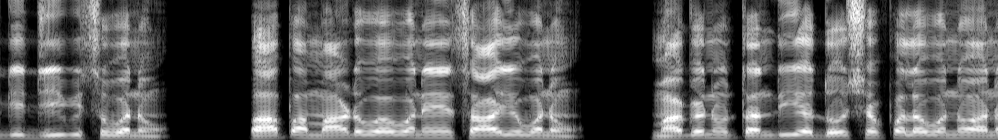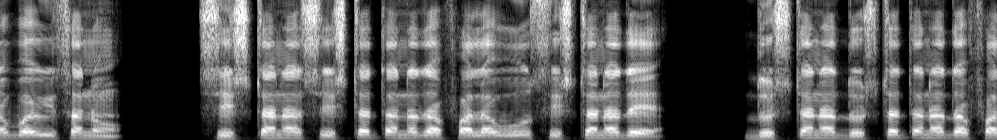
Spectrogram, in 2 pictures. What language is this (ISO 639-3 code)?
kan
